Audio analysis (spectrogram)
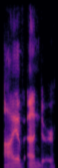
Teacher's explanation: with emphasis on the first word, Eye of Ender, making it sound strong and direct. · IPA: /aɪ əv ˈɛndər/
